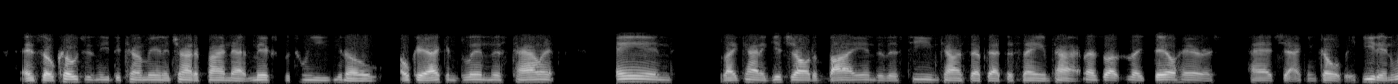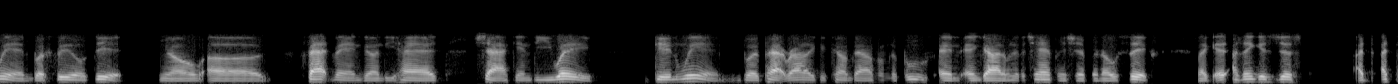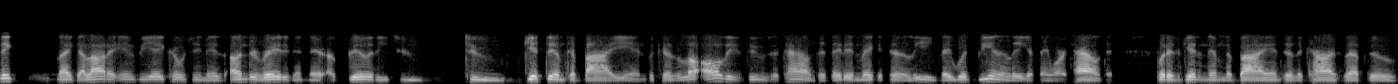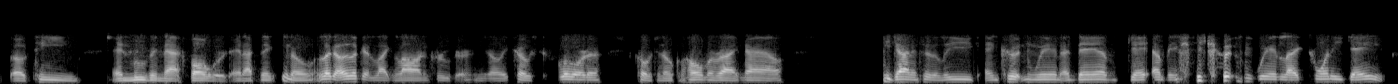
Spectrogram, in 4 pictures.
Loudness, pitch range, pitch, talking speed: -23 LUFS, 95-115 Hz, 105 Hz, 205 wpm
